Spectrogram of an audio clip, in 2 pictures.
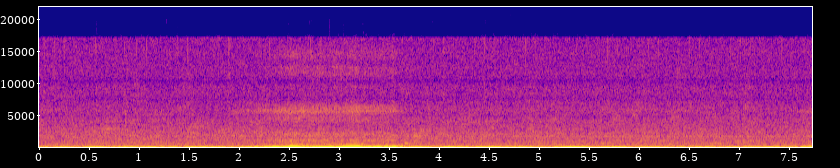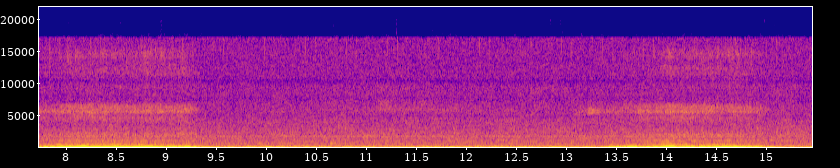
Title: He snore.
